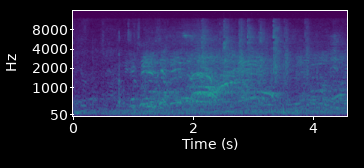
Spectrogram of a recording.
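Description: A crowd of spectators cheers outdoors.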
